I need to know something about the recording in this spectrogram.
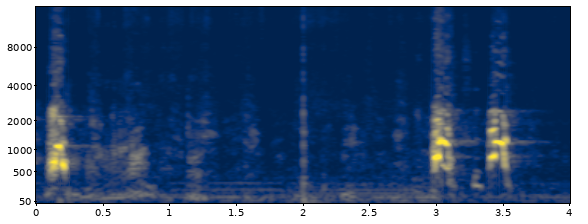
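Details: Play-chase in a winter yard between Luma, a female Samoyed, and Zuko, her Keeshond little brother: one loud bark, a quiet gap with soft rustling, then two quick barks close together.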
